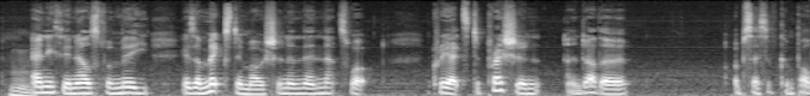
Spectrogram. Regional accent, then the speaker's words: North West England, United Kingdom; No, I come from Lancashire. All of us can talk to anybody.

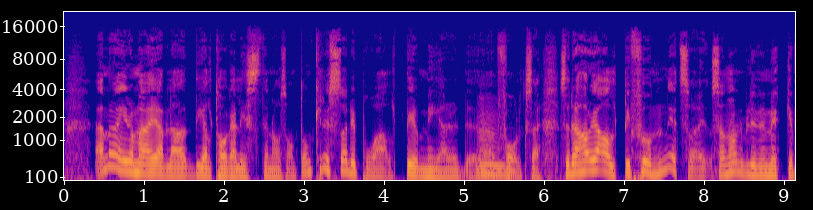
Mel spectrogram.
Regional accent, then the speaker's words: Southern Italy, Italy; now in Sweden; om man tittar på där jag kommer från i Syditalien, vi har ju ett av världens mest blandade DNA

